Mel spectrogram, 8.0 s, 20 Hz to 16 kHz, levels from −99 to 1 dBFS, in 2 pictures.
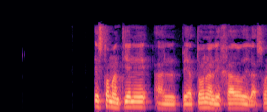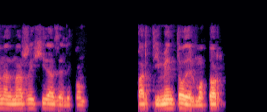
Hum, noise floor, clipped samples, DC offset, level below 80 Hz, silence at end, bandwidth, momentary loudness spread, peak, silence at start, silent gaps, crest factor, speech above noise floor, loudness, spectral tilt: none; under -90 dBFS; under 0.1%; under 0.1%; -60 dBFS; 0.7 s; 7.8 kHz; 9 LU; -2 dBFS; 1.4 s; 5.33-6.06 s; 16 dB; over 73 dB; -18 LUFS; -6.5 dB/octave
